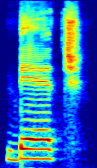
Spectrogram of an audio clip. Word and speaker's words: batch: TCH में, अभी TCH में मैच, MATCH, मैच, मैच में टी साइलेंट है। बैच, BATCH, बैच।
